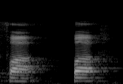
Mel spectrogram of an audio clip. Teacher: प फ जब आप बोलते हैं तो इनको बोलने में आपको प्राय ऐसा लगता है जैसे आधा विसर्ग का उच्चारण हो रहा है। आप बोलेंगे फ प तो इसको बोलने में आधा विसर्ग उच्चारित होता है और इसी आधे विसर्ग को ही उपद्माय बोलते हैं। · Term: उपद्मानीय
